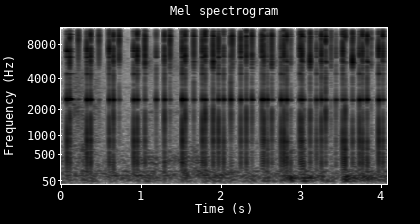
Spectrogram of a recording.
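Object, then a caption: Glass beer mug. Long matte nails tap rapidly on the top of an empty, clear, dimpled glass beer mug lying on its side. About 26 sharp, bright clinks come in quick succession, each dying away almost instantly, with almost no low end.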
